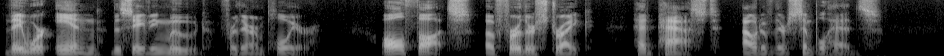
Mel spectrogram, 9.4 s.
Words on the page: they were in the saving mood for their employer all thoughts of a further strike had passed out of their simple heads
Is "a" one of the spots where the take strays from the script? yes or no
yes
